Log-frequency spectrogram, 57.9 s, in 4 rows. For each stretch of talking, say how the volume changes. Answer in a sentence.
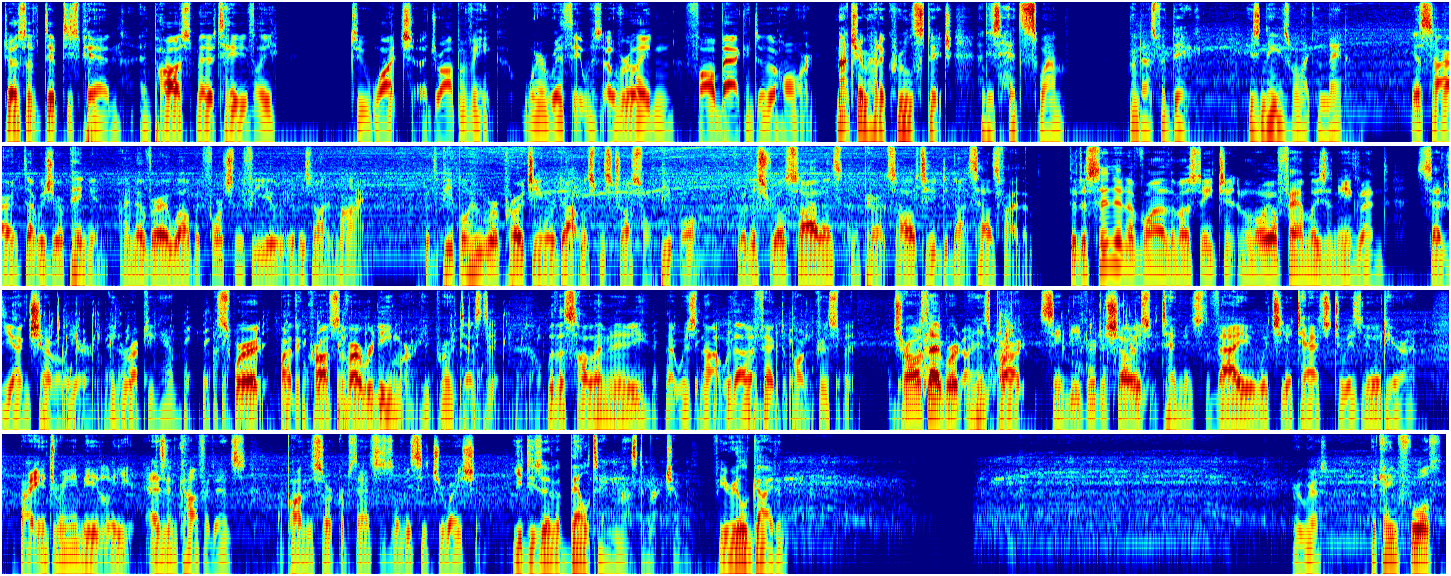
You can hear the talking from 0.0 to 51.2 s, at a steady volume; and briefly from 56.3 to 57.8 s.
